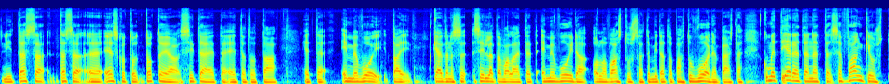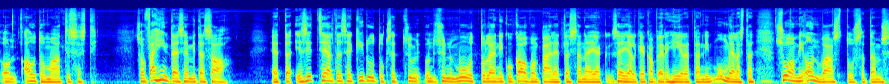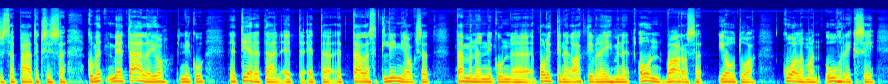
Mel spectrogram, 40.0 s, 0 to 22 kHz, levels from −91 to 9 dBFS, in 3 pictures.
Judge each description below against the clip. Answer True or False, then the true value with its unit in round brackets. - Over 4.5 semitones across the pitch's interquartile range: False (3.1 semitones)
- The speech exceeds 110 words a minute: True (135 wpm)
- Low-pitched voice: True (130 Hz)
